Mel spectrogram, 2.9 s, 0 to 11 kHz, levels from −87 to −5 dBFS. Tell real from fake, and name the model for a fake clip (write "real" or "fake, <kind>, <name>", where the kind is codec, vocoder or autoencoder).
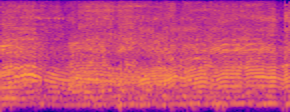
real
